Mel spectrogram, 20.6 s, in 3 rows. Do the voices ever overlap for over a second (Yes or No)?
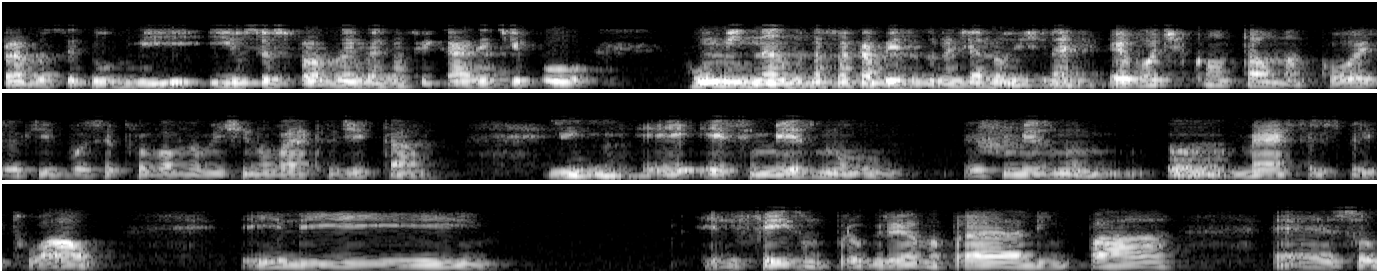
No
